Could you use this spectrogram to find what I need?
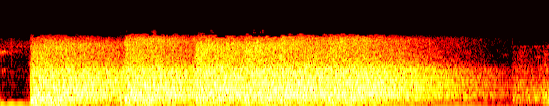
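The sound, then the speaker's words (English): A dense, continuous barrage of pistol gunfire, from the Redford sheriff and a group of townsmen with the Lone Ranger firing back to cover a retreat, roars at full volume for over two seconds, the shots blurring into one rough wall of noise before tapering off. “Faced with an advancing wall of gunfire from the Redford sheriff and a group of excited townsmen, the Lone Ranger put his own guns into action to cover a retreat.”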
